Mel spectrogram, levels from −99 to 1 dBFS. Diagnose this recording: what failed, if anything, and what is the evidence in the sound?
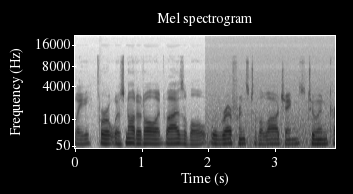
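Nothing in the signal chain has failed: the speech carries no defects attributable to any stage, and the only notable change is the room's own background noise rising by about 15 dB at around the two-second mark while staying about 20 dB below the speech, which is part of the acoustic environment rather than the system.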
